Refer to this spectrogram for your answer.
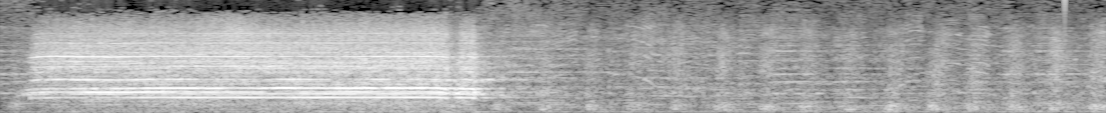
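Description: A train draws near: a loud, sustained horn blares for about three seconds, then gives way to the steady rhythmic clacking of wheels on rails close by.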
